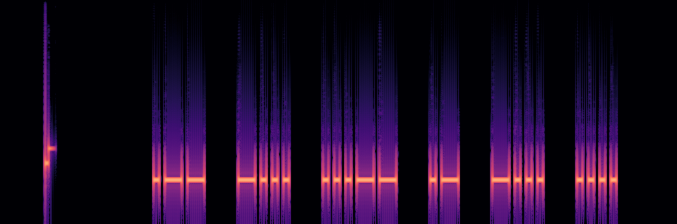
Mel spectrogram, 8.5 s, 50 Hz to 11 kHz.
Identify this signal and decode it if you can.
Morse code, heard as a keyed tone, about 17 wpm, spaced as for 12 wpm, 700 Hz. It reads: WB3ABH
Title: USA Call Signs - 6 Characters - 2x Character Spacing - 17wpm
